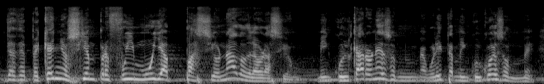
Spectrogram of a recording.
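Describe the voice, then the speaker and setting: High-voiced man preaching over music. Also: lively intonation, fairly quick. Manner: passionate, direct, addresses listener as brother. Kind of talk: sermon. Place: church. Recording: with background music.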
